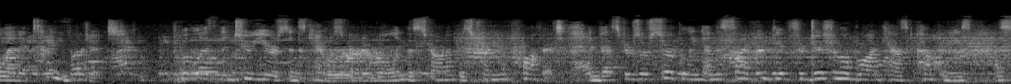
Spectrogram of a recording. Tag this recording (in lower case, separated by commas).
speech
